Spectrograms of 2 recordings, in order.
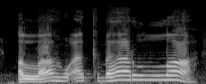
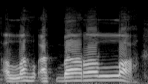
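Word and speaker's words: الله أكبر: Allahu Akbarullah. Allahu Akbaru. Ya, bukan Allahu Akbar Allah. Nah, harias di sini teman-teman membacanya dengan Allahu Akbar. Allahu Akbar. Ini salah teman-teman ya. Kecuali diwakaf, diputus teman-teman baru boleh membacanya seperti itu.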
